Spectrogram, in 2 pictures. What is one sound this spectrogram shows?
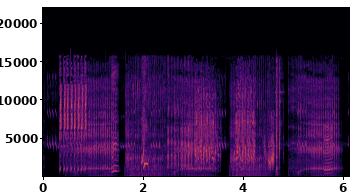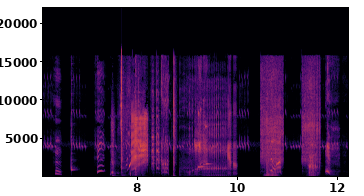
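A small cartoon creature squeaks and chatters.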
